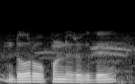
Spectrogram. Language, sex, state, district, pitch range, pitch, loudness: Tamil, male, Tamil Nadu, Kanyakumari, 110-125 Hz, 115 Hz, -16 LUFS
